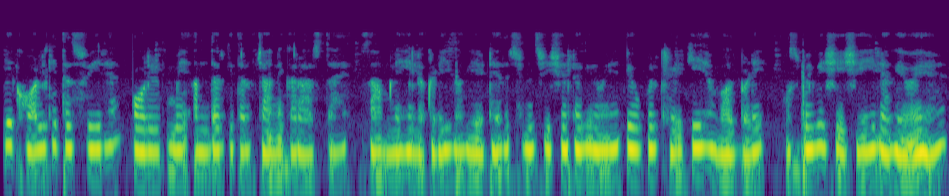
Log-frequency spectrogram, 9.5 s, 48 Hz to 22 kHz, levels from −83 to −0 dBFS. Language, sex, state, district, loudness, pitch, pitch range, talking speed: Hindi, female, Uttar Pradesh, Jalaun, -15 LUFS, 200 Hz, 190-210 Hz, 220 wpm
